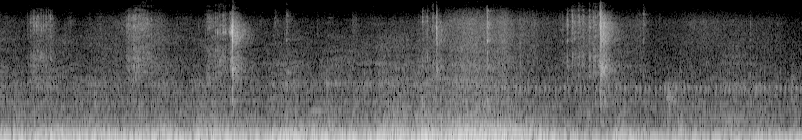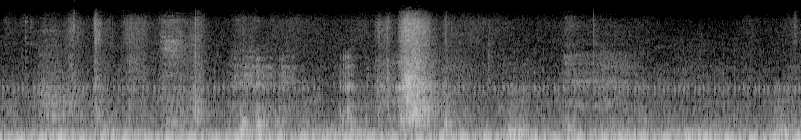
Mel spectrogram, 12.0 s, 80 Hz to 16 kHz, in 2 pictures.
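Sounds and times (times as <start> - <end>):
scissors snipping through hair: 0.2 - 2.0, 3.2 - 4.9.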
